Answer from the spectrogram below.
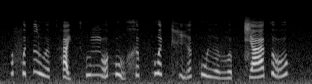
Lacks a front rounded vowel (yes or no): yes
